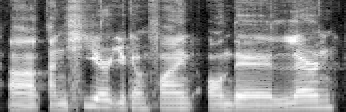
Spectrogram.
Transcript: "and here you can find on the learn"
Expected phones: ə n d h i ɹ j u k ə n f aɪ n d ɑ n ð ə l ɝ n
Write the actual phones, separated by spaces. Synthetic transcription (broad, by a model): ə n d h i ɹ j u k ə n f aɪ n d ɑ n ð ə l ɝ n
